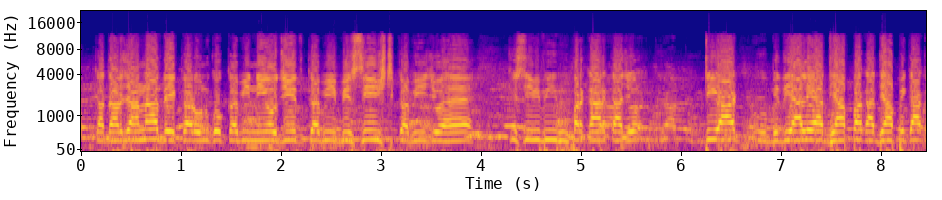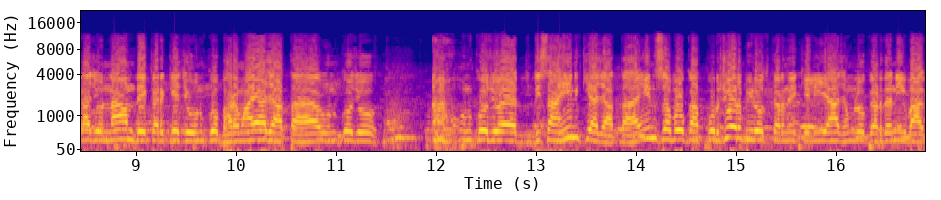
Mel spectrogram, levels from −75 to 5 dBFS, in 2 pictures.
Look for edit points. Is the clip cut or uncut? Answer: uncut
